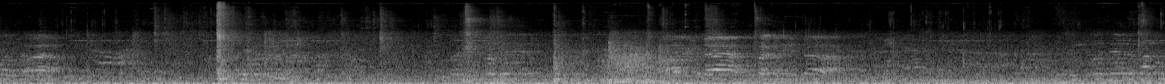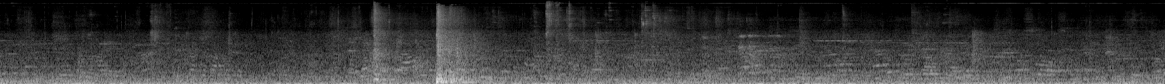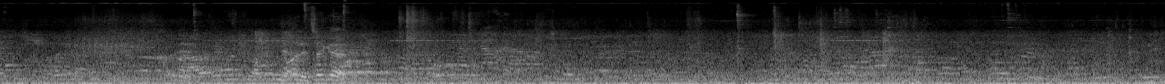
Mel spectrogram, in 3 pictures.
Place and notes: ticket machines been used in heavy traffic in the early afternoon, a walk thru to the subway platform
cityscapes international: socail ambiences and topographic field recordings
